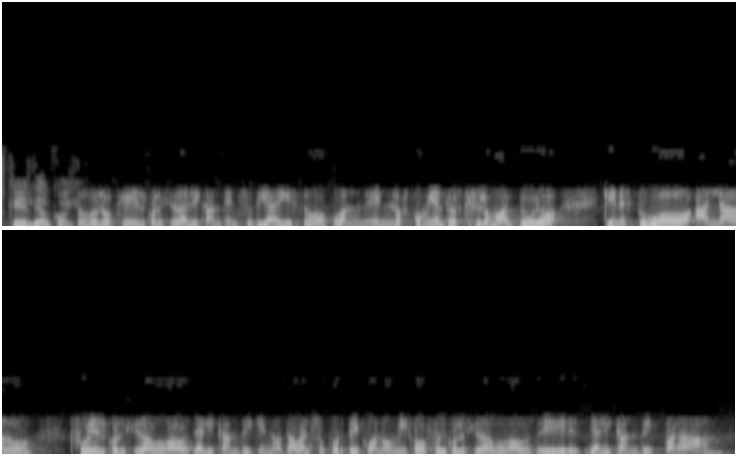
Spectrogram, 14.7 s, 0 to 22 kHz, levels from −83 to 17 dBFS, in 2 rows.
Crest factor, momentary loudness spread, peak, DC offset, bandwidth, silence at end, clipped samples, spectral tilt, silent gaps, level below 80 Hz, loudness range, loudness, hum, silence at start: 16 dB; 8 LU; -2 dBFS; under 0.1%; 7.8 kHz; 0.15 s; under 0.1%; -7 dB/octave; none; -60 dBFS; 4 LU; -18 LUFS; none; 0.1 s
